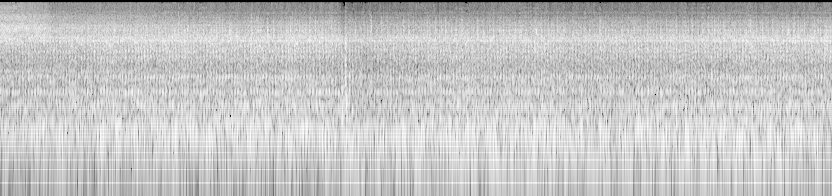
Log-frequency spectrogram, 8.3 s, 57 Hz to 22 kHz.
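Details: Volvo Penta TAMD 71B marine diesel, unrun 10 years in a partially sunk abandoned boat, first run in reverse gear: even clatter about two to three beats a second, no deep rumble; sounds healthy, bearings still to be checked.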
